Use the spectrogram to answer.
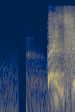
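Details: Brief indrawn breath, then a single loud, high-pitched sneeze from a girl.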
